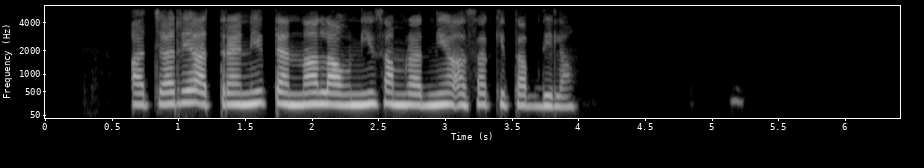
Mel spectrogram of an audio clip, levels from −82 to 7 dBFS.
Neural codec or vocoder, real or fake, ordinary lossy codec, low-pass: none; real; none; 5.4 kHz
